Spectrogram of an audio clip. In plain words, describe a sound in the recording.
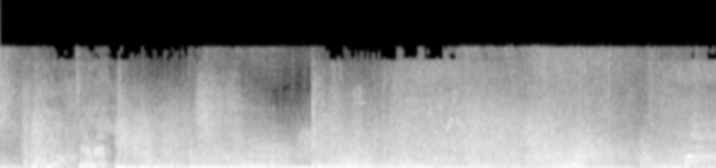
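Water crashes and rushes in a roaring surge.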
